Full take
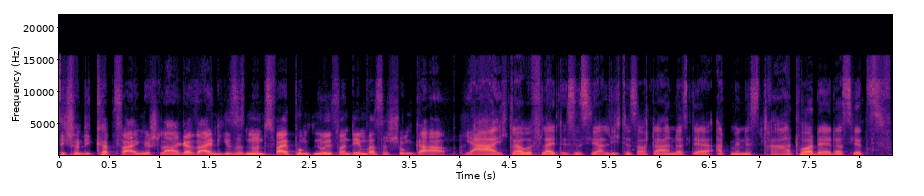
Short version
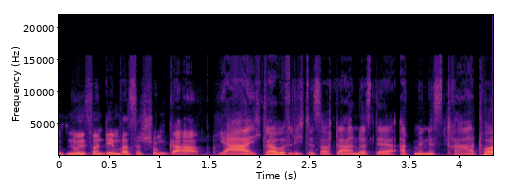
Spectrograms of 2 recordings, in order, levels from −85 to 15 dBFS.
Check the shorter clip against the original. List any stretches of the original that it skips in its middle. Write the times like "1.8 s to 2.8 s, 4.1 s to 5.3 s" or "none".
4.8 s to 5.5 s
